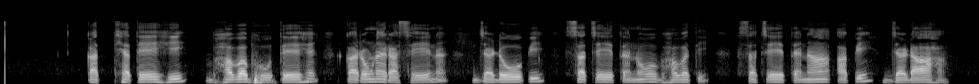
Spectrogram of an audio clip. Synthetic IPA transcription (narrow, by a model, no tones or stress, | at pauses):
kɐt̪ʰjɐt̪eːɦi | bʱɐʋɐbʱuːt̪eːɦe | kɐɾuɳɐɾɐseːnɐ̰ | d͡ʒɐɖoːpi | sɐt͡ʃeːt̪ɐ̰noːbʱɐʋɐt̪i | sɐt͡ʃeːt̪ɐnaːʔɐpid͡ʒɐɖaːɦɐ̆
